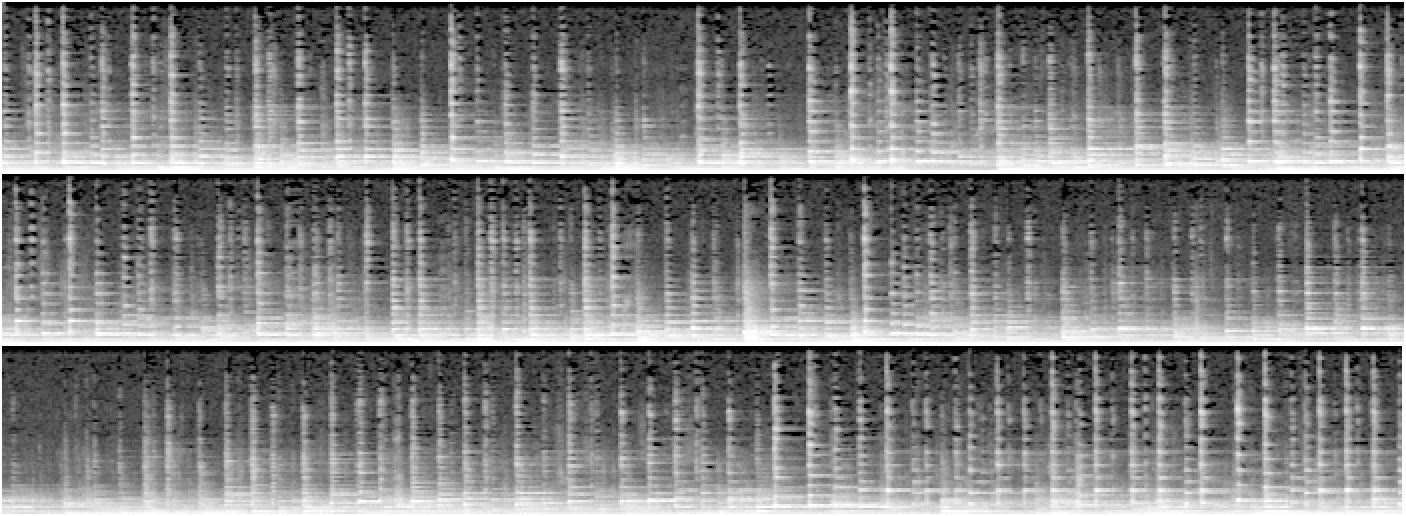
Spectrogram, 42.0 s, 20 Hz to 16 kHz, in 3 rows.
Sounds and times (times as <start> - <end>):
Harp: 0.0 - 42.0
Inside, small room: 0.0 - 42.0
Plucked string instrument: 0.0 - 42.0.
